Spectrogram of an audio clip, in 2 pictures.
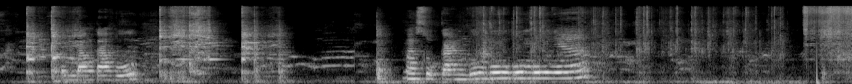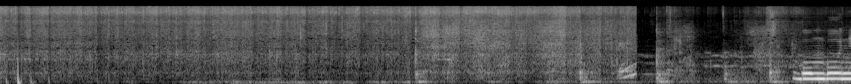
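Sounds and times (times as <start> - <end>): metal spatula scraping a wok: 0.2 - 2.9, 11.7 - 17.0
paste sizzling in hot oil: 8.0 - 16.6.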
